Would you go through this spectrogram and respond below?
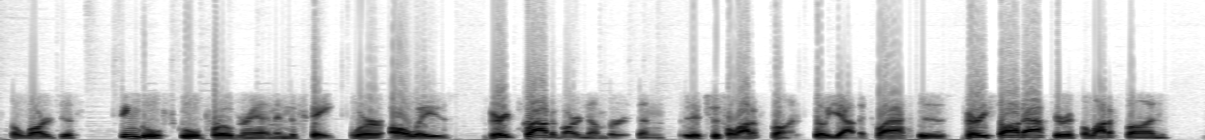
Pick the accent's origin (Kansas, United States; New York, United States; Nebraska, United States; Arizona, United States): Nebraska, United States; Omaha; I grew up in South Omaha. I actually went to South. I'm a grad of South. 2005 graduated. It's my community. It's my neighborhood.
